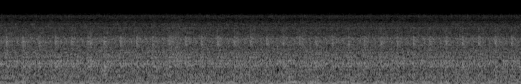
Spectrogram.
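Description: A car engine idles steadily in neutral with the parking brake set, a continuous close, even rumble with a faint knocking texture and no voices.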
